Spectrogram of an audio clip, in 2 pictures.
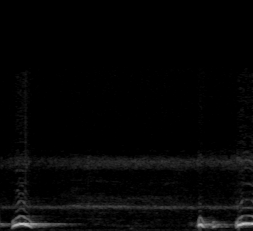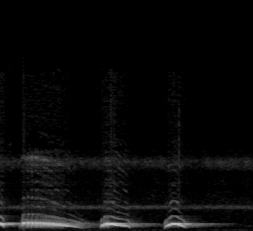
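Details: Spotted dove in lively calling, summoning another dove that answers. Soft low coo notes, each opening with a short rising hoot, and a longer arched coo in the middle, repeated about once a second after a pause, with no other sounds.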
